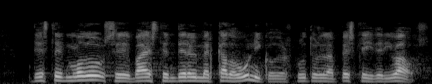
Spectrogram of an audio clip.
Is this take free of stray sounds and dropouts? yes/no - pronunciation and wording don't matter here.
yes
